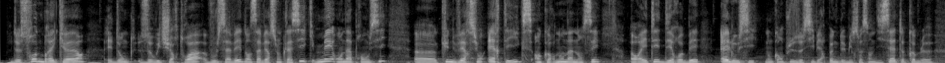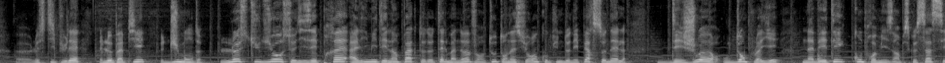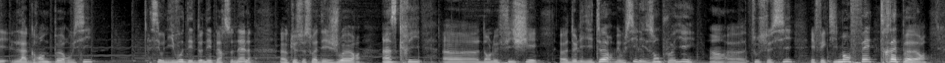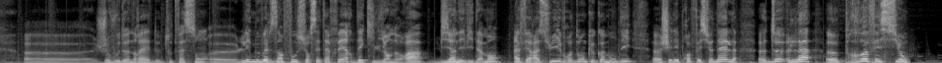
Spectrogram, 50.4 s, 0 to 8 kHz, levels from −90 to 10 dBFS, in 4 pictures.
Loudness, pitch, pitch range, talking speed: -26 LUFS, 165 Hz, 135-205 Hz, 165 wpm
